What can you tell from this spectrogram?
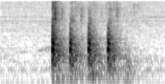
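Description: Four sharp knocks on an apartment door in Brooklyn in quick, even succession, fairly loud, with a short resonant ring after each hit and quiet background before and after.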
